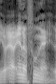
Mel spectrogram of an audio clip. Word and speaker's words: Inafune: Inafune. That's how I believe his name is pronounced. At least that's what we agreed on before the podcast.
